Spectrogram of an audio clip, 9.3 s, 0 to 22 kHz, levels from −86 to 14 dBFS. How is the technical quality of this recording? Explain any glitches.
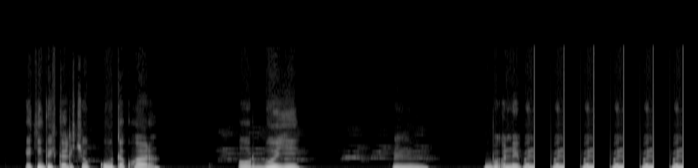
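One glitch spoils the tail end. From 7.11 s to the end, there's a stutter with silent gaps. A 176 ms fragment repeats five times, each followed by about 221 ms of dead silence, likely a stalled stream replaying its last buffer.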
